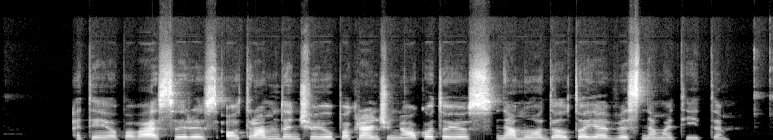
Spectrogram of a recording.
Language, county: Lithuanian, Klaipėda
